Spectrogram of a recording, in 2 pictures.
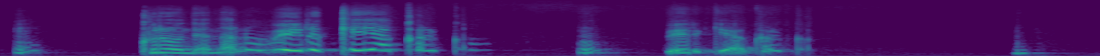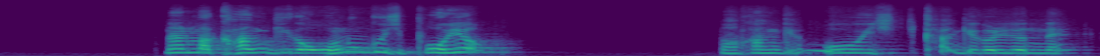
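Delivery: high, mock-tearful whining about always being sick; hammed-up self-pity, voice cracking; whining complainer. Whiny complainer acted.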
